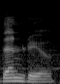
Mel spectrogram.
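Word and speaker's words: デンリュウ: It's pronounced Denryu, literally translated to electric dragon.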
